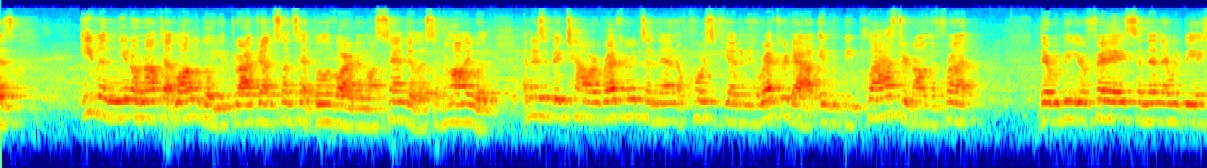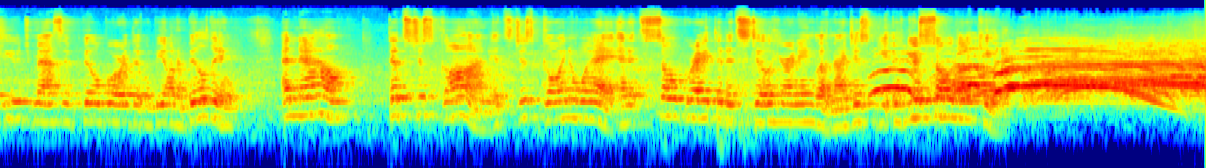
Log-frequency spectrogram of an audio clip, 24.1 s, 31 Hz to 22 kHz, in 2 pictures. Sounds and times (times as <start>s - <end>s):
Female speech, woman speaking: 0.8s - 9.8s, 10.4s - 22.1s.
